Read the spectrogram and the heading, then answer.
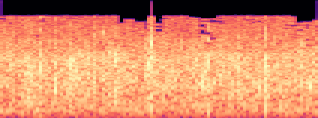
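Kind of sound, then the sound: crowd, audience clapping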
